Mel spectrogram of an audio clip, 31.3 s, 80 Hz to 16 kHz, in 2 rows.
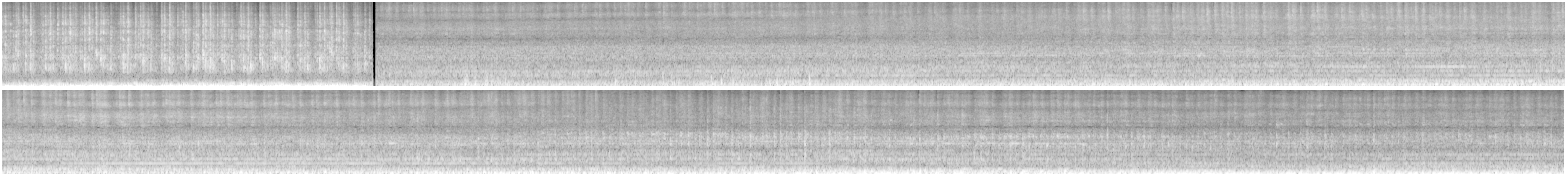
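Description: A Chevrolet 409 big-block V8 running loud and deep, cut off sharply a few seconds in. It is followed by a Dodge Charger's 440 big-block Mopar V8 idling steadily and growing gradually louder.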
